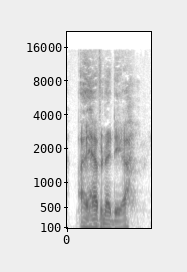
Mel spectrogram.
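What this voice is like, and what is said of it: Put-on Swedish accent. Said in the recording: “in his like Swedish accent”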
